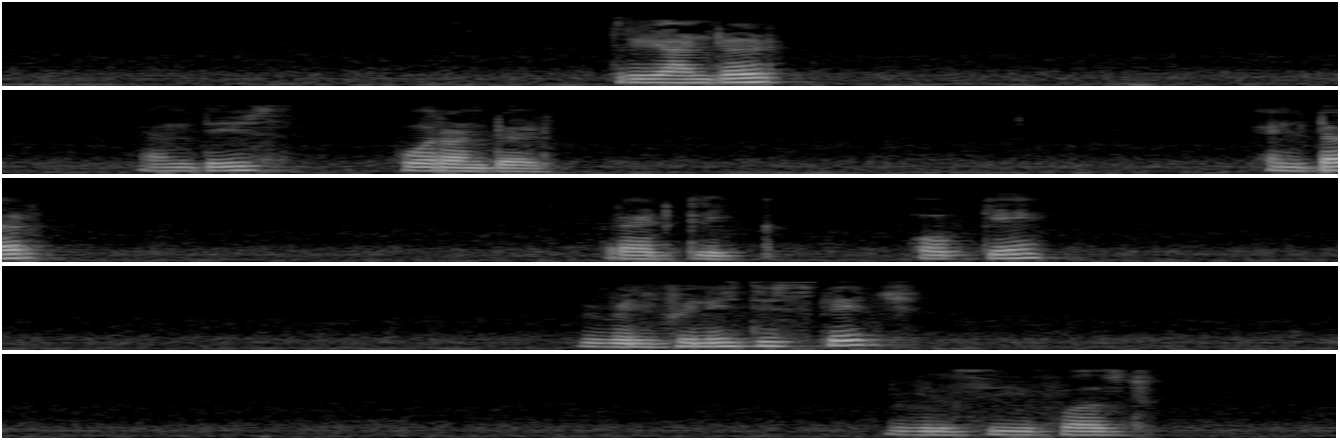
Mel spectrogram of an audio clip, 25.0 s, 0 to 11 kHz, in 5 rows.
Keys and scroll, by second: 2.1-2.9 typing, 6.0-6.9 typing, 9.5 Return.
